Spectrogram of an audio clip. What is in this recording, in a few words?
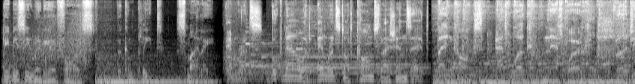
Promo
